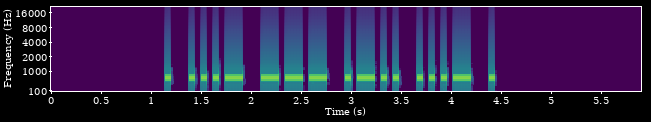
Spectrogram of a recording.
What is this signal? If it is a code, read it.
Morse code, heard as a keyed tone, about 20 wpm, 700 Hz. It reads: EVOLVE
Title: 6 Letter Words - First 3 Letters Given - 20wpm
